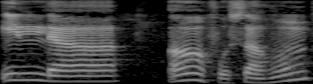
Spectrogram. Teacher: الا میں یہ ہماری درمیانی مد آ رہی ہے جو 3 سے 4 انگلی برابر کھنچتی ہے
